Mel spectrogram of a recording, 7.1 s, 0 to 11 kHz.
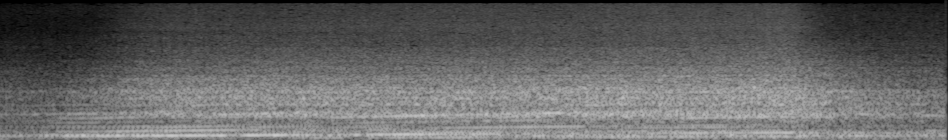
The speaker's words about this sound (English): Do you want to hear some exhaust? Yeah, let's hear some exhaust. Okay, ready? We're going to go third gear from 3,000.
